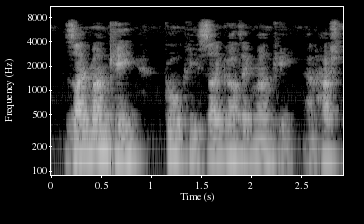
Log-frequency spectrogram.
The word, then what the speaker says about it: Mynci: And then monkey is Mynci. Monkey.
